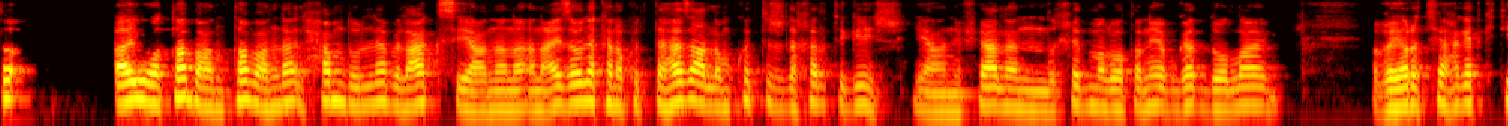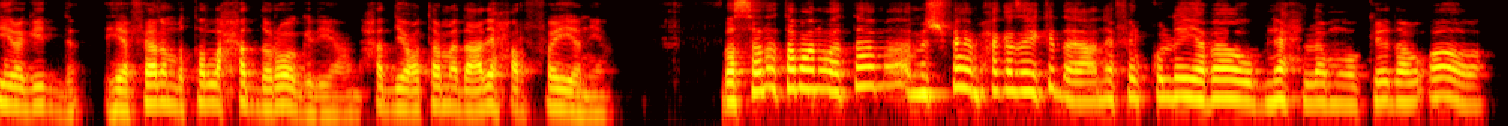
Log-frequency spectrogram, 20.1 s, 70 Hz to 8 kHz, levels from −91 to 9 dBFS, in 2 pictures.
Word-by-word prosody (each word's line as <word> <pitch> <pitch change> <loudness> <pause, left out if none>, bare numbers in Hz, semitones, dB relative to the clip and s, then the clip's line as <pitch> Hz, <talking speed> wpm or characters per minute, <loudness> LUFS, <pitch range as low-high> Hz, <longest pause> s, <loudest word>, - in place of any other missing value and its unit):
ط - - +2 0.7
أيوه 175 0 +8
طبعًا، 170 -5 +3
طبعًا. 150 +1 +1
لأ، 180 +1 +1
الحمد 185 -1 -2
لله 160 +3 -3
بالعكس 170 0 -2
يعني 130 -1 -1
أنا 135 +1 -3
أنا 135 -1 -3
عايز 165 +1 -1
أقول 175 +1 +2
لِك 180 0 -1
أنا 155 - 0
كنت 165 - -9
هازعل 175 +1 +3
لو 150 - -3
ما 145 - -9
كنتش 180 +1 -10
دخلت 170 +3 -6
جيش. 155 -1 -10
يعني 120 -2 -6
فعلًا 155 +5 +1
الخدمة 140 +3 -6
الوطنية 145 +2 -4
بجد 155 +1 -5
والله 155 +3 -2 0.7
غيّرت 155 +5 +2
فيّا 175 +2 -1
حاجات 170 +1 -3
كتيرة 165 -1 -3
جدًا. 140 -4 -8 0.2
هي 135 0 0
فعلًا 170 +5 +3
بتطلَّع 165 +3 -1
حد 175 -4 -2
راجل 145 -7 0
يعني، 110 0 -11
حد 135 - -6
يعتمد 150 +2 0
عليه 140 +4 +4
حرفيًا 145 -3 -2
يعني. 115 -1 -12 0.7
بس 185 +2 +4
أنا 275 +4 +5
طبعًا 295 0 +6
وقتها 280 +4 +3
ما 330 0 -3
مش 240 0 0
فاهم 295 -2 +3
حاجة 275 +2 0
زي 265 -1 +2
كده 240 -8 -1
يعني 190 +1 0
في 195 +3 -4
الكلية 210 -1 +1
بقى 200 -1 +4
وبنحلم 180 -2 -2
وكده، 180 +3 -2
وآه. 185 -5 0
165 Hz, 180 wpm, -23 LUFS, 145-190 Hz, 0.7 s, أيوه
